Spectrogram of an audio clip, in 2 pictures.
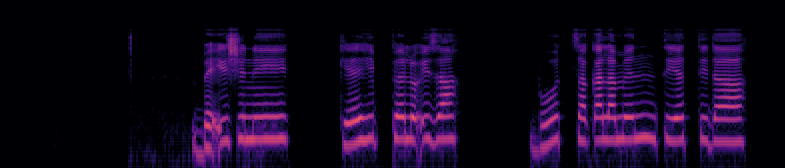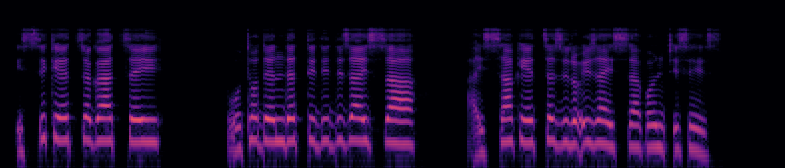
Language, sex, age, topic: Gamo, female, 25-35, government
